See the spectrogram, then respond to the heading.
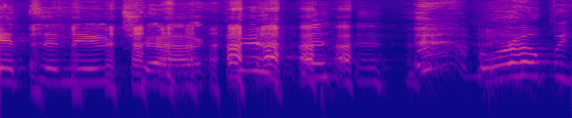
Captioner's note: laughter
